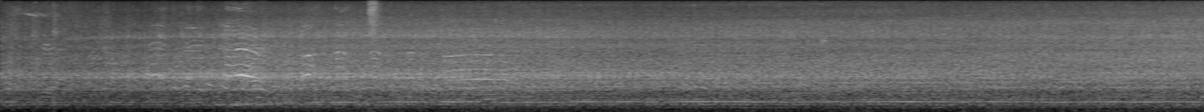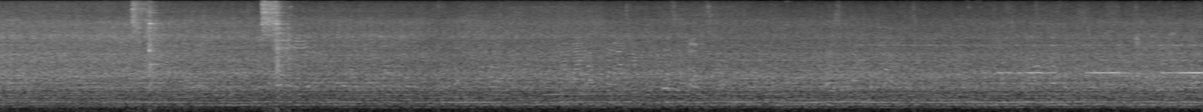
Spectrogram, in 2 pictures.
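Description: Busy city street noise: traffic and a lorry running at roadworks, with passers-by talking. Two sharp knocks come a little after halfway, and near the end a vehicle's reversing alarm starts beeping steadily.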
